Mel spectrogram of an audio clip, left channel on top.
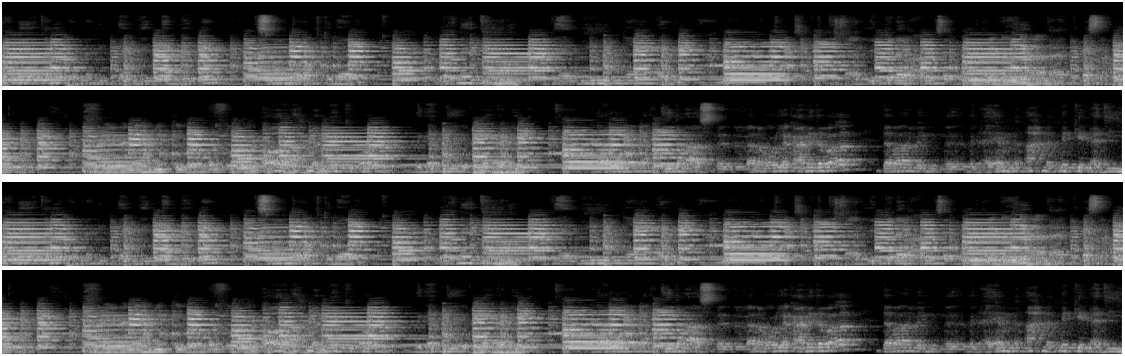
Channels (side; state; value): both; identical; correlation 1.00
